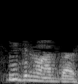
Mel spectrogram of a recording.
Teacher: فننطق بهمزة مكسورة في البدء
